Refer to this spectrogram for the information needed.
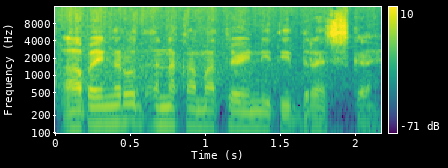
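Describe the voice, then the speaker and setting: A man's voice: medium pitch, lively intonation, fairly quick, close to an everyday voice. A man acting a blunt, teasing company boss in a radio comedy drama, with an Ilocano accent. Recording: clear background noise.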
